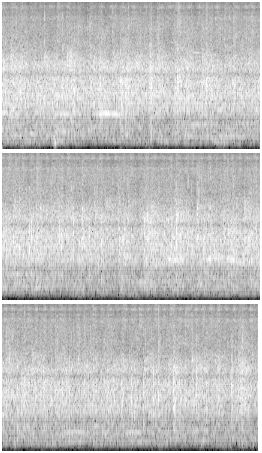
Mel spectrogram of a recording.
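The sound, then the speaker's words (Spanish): Steady applause from a church audience praising the Lord at a bilingual service, a faint, even wash of clapping that lasts about ten seconds with no voices over it. “Dale aplauso fuerte al Señor. Give a strong hand praise to Lord Jesus Christ.”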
